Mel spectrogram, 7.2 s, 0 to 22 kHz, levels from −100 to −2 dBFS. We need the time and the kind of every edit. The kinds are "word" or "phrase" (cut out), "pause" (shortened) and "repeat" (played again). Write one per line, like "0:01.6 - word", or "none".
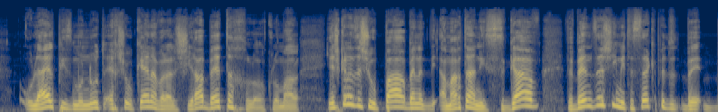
none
